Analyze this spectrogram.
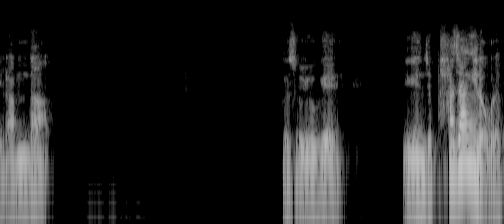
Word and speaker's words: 람다: 그리스 문자인데 우리가 이름을 뭐라고 읽느냐, 람다라고 읽어. 람다 LAMBDA 이렇게 뭐 영어로 적으면 LAMBDA 이렇게 람다 이렇게 적는다고. B는 무기고.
